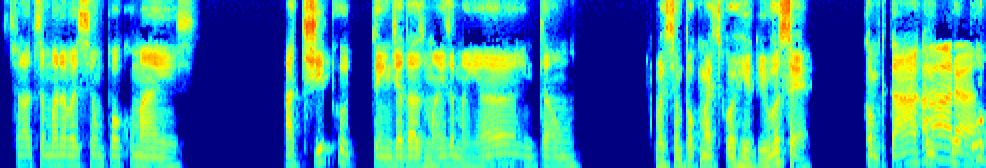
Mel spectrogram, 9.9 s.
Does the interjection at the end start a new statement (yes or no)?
no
